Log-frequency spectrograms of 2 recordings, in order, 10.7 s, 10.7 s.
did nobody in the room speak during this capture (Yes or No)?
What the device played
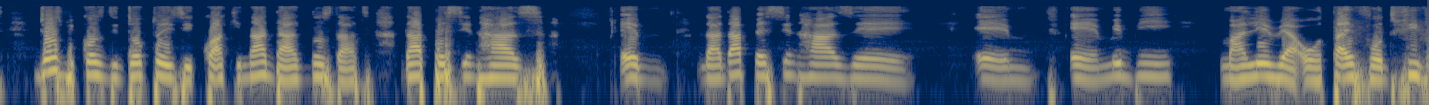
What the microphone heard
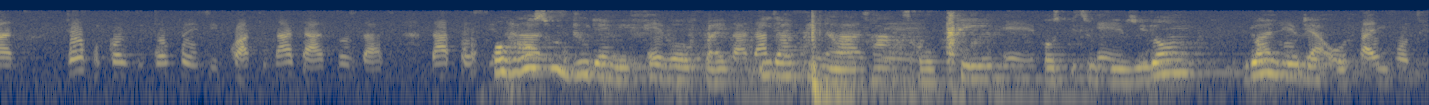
No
